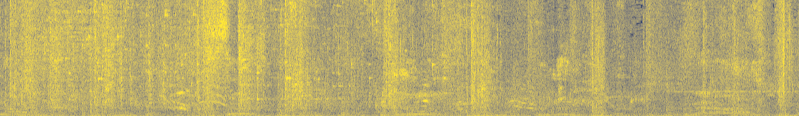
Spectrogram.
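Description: Heavy punches thud and crash against armoured enemies.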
